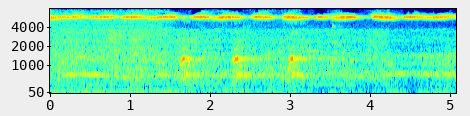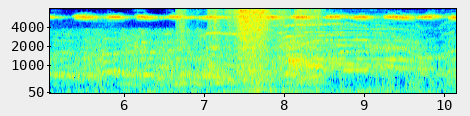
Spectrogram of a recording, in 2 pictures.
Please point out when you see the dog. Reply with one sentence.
You can hear the dog from 1.6 to 3.2 s and from 6.6 to 8.6 s.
